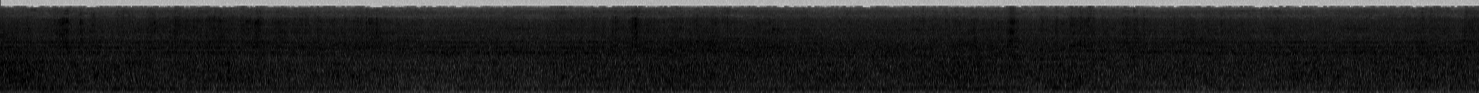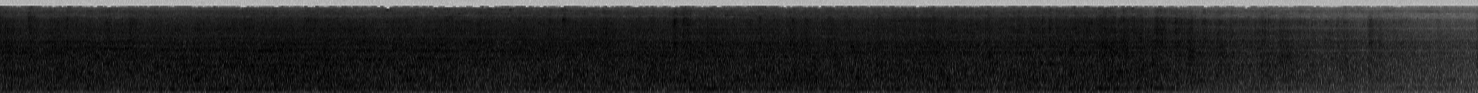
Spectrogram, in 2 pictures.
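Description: A train rolling past at close range, its wheels clattering steadily over the track, fading away over the last few seconds as it passes.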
